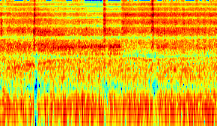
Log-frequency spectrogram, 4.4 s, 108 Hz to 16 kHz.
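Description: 1943 Atlas Imperial marine diesel engine running just after being started, a dense, steady clatter with a few sharper knocks.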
